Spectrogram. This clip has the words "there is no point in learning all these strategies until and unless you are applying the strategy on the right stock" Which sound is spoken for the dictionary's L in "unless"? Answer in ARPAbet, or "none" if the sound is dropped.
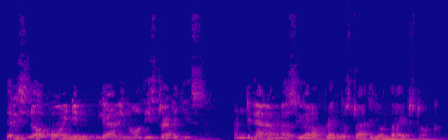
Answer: none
